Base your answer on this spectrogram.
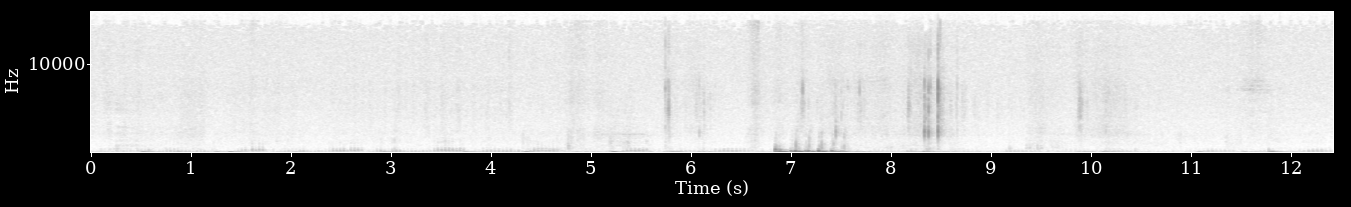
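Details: Close, deep purr of a domestic cat among Gaia's kittens during evening play and leg massages indoors; steady low throbbing pulses with a brief loud rustling thump midway.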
